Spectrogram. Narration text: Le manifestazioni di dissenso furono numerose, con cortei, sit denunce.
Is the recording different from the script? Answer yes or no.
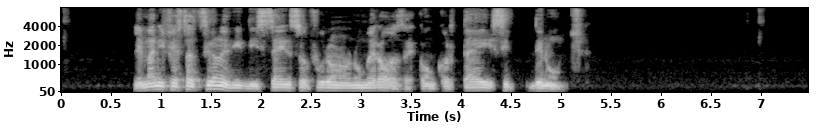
no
